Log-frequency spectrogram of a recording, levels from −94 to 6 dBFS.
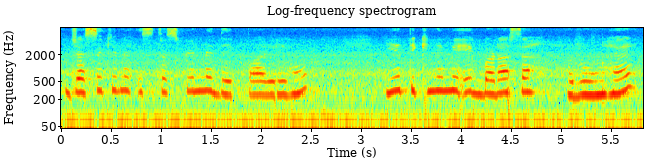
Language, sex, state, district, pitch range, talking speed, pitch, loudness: Hindi, female, West Bengal, Alipurduar, 265-315 Hz, 185 wpm, 290 Hz, -15 LUFS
